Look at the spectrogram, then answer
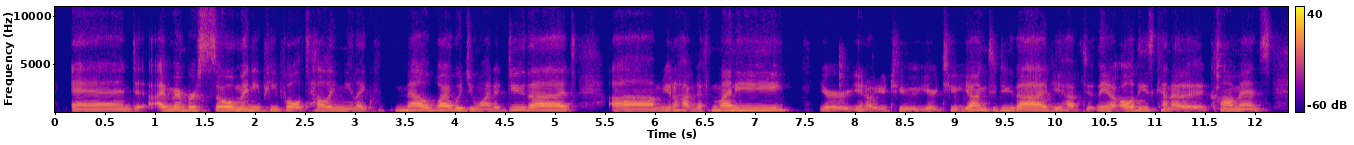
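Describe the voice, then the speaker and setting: A woman talks at a moderate pace in an ordinary speaking voice, medium in pitch and fairly even in intonation. The background is quiet. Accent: Canadian. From Canada. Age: 40s. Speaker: real estate investor. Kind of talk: podcast interview.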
